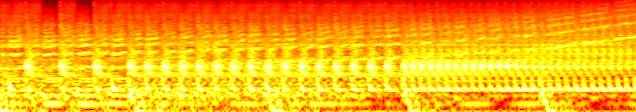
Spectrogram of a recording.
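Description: Hardcore electronic dance music in a build-up: a fast repeated synth stab that quickens into a roll over a steady low bass, with a rising sweep in the last two seconds.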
